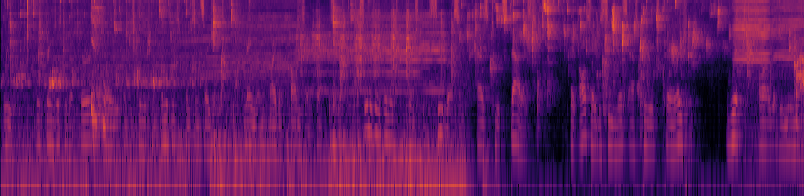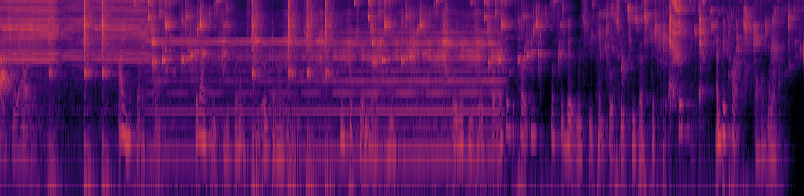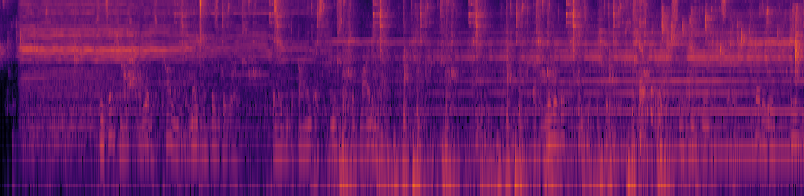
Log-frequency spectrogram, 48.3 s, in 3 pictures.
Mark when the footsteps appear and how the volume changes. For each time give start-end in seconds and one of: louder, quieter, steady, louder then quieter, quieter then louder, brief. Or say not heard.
38.4-46.2 steady.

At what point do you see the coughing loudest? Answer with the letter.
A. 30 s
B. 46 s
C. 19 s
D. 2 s
D.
